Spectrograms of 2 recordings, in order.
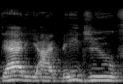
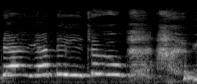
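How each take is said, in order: First: Said in the usual way. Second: High, slow, tearful wail; retold crying plea. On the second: Begging her daddy on the phone, high slow crying wail. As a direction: stretch it out like a sobbing kid. Retelling crying call to father.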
